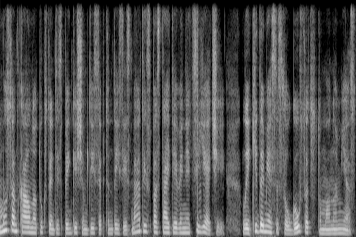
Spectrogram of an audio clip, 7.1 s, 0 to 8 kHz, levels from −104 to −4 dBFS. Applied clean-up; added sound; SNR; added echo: neural mask model Resemble Enhance denoiser.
